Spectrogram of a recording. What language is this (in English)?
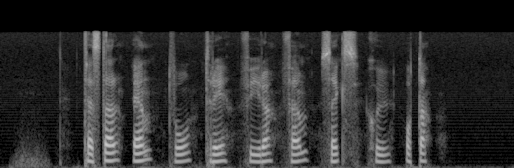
Swedish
